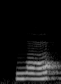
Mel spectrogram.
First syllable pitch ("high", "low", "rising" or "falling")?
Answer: rising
